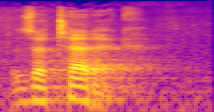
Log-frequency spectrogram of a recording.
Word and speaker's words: zetetic: by inquiry zetetic zic are there any alternate pronunciations I have just the one zetetic can you please repeat the definition proceeding by inquiry can I please have the language of origin Greek zetetic can you please use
